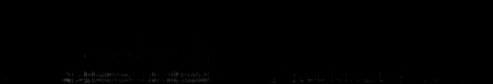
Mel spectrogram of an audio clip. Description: This is a short clip of our Border Collie/Dingo SNORING her ass off in my arms!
